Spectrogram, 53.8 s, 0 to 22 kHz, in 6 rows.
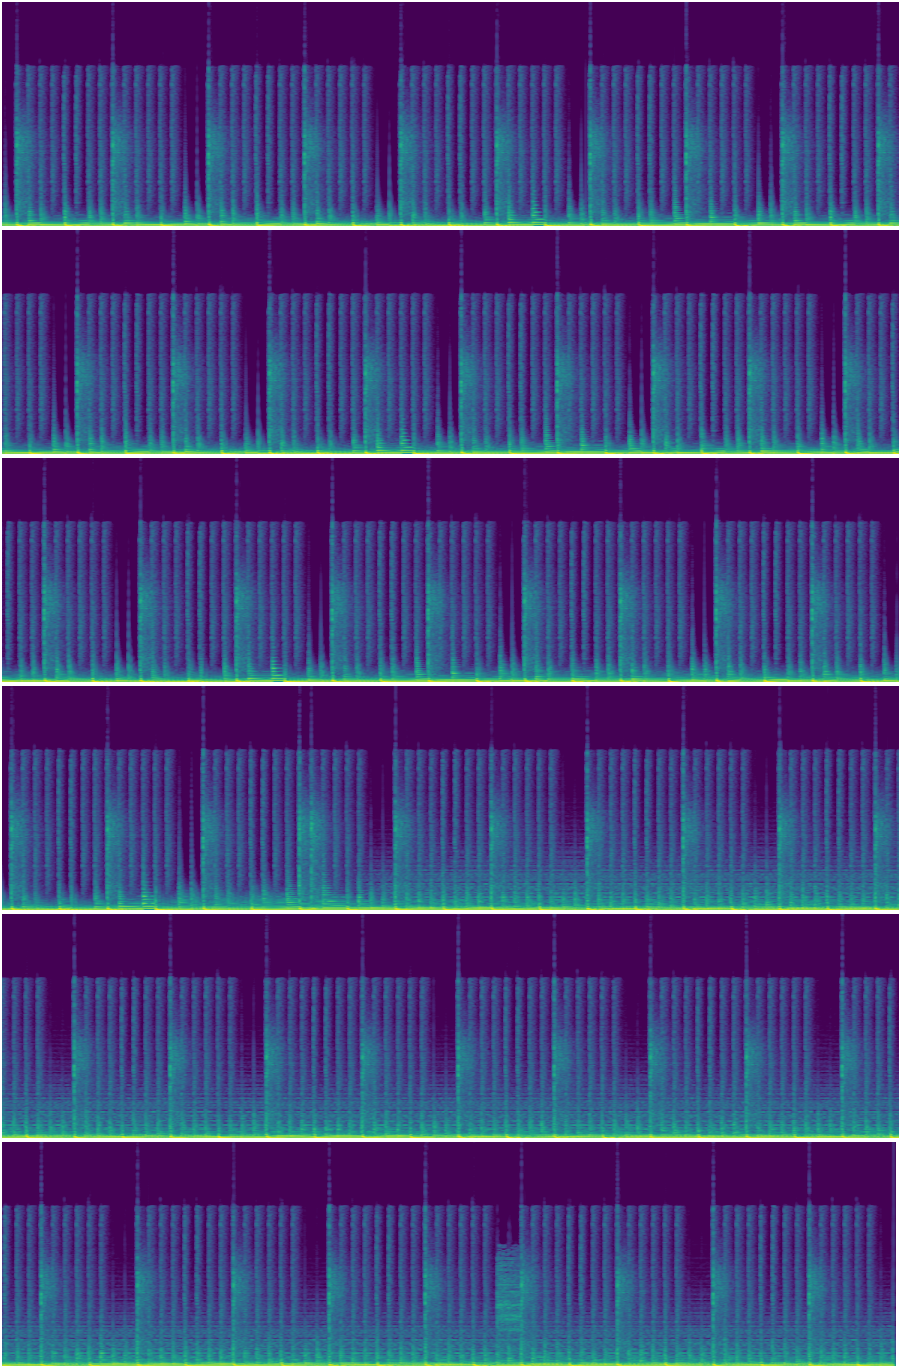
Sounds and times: Music: 0:00.0 - 0:53.7.

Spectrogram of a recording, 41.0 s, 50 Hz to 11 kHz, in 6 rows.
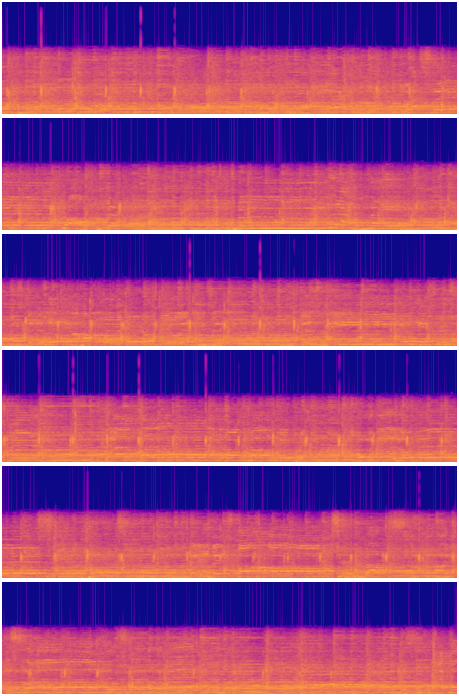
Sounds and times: Music: 0:00.0 - 0:40.9.

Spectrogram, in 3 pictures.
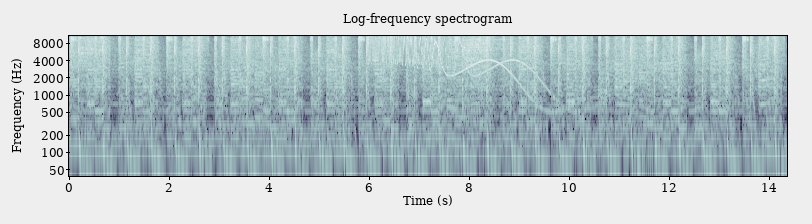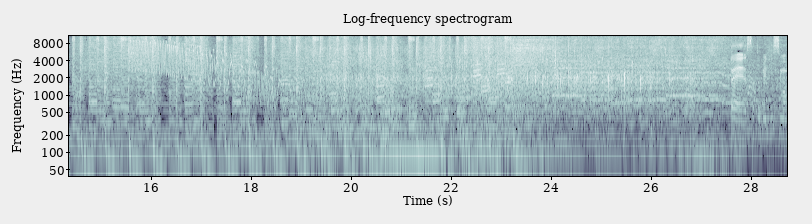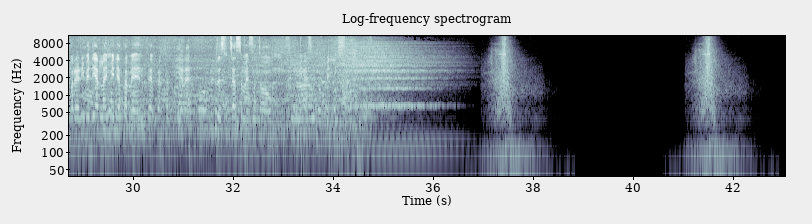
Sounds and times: Sound effect: 0:06.3 - 0:10.2, 0:15.7 - 0:24.1, 0:34.8 - 0:38.6, 0:40.7 - 0:42.9.

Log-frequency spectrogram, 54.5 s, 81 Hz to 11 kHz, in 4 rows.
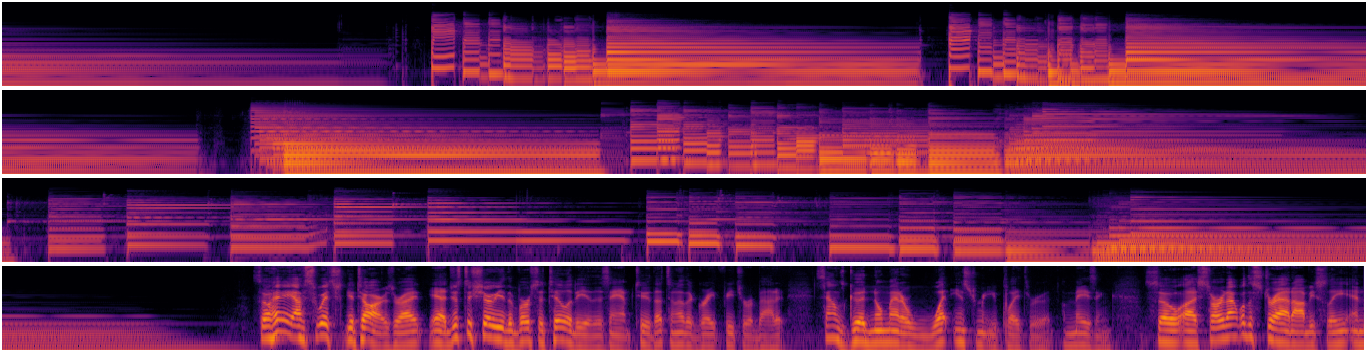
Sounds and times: Electric guitar: 0:00.0 - 0:43.4.

